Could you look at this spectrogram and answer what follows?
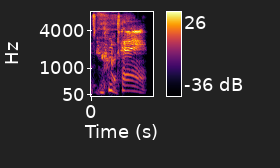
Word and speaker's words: poutine: Um poutine, thank you very much. You'll You'll You'll announce my regional delicacy with correct French accent. Thank It's pronounced like poutine?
